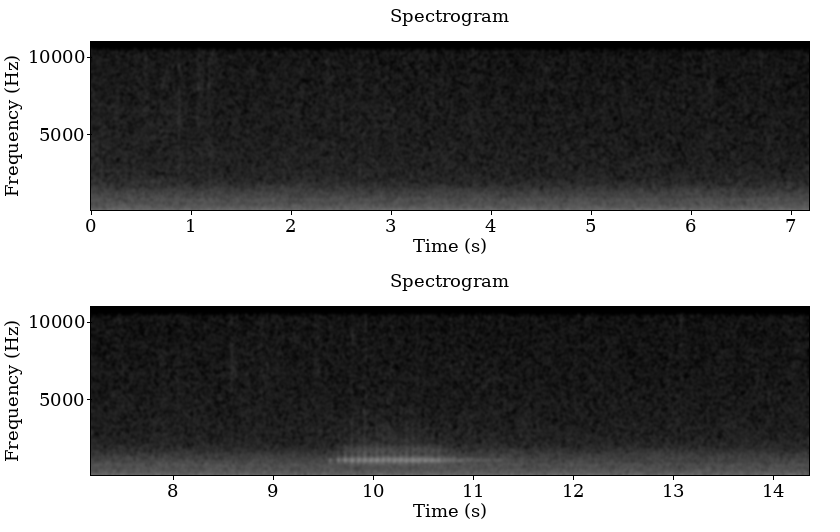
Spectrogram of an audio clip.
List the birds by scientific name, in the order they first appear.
unidentified bird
